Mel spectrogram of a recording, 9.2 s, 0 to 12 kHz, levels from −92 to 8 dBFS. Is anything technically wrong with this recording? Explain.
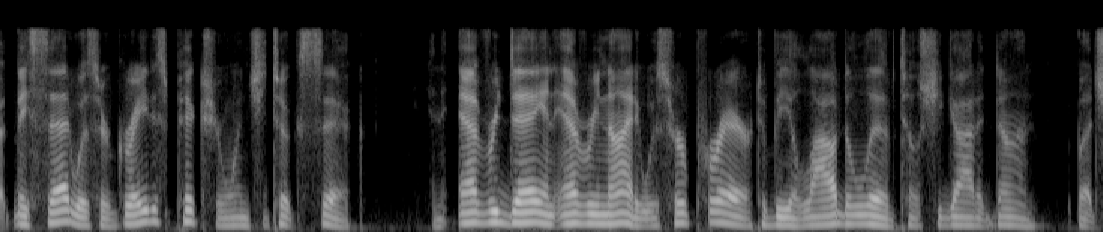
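No, nothing technically wrong here.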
